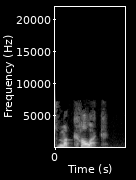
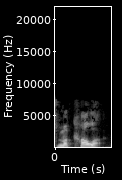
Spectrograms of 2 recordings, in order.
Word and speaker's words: MacCulloch: He said, you've been mispronouncing our name the whole year. I said, are you serious? What is it? He says, it's MacCulloch.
